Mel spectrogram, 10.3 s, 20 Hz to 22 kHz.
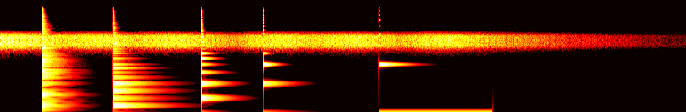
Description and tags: PELLERIN Antoine 2017 2018 guitar
The goal of this sound was to create an outdoor atmosphere with someone trying an instrument with sounds that was generate from audacity. To recall the wind or insects I choose risset drums with a frequency of 2000 Hz, a width of noise band of 1000 Hz and a center frequency of 5000 Hz with a loop and a fade in / fade out. For the instrument I generate pluck with MIDI pitch at 48, 60, 72, 84, and 96 which are the MIDI values for C notes.
Typologie de Schaeffer :
Note de guitare : N’
Risset Drum : X
Analyse morphologique :
Il s’agit d’un groupe de son cannelés car il y a à la fois des sons toniques et des sons complexes. Pas de vibrato présent. L’attaque du son est violente, la fin est plus douce.
guitar, outdoor, wind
